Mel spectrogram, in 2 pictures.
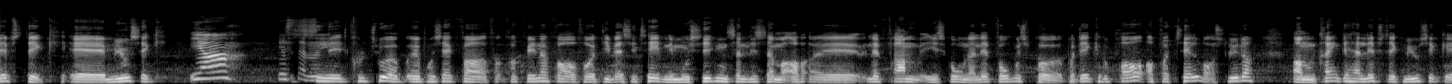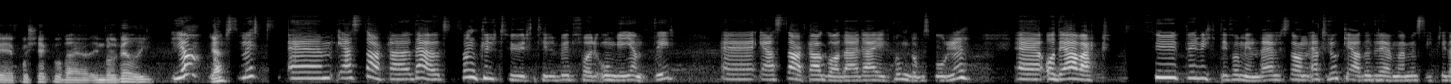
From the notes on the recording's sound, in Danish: I vores andet interview på SPOT Festival.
